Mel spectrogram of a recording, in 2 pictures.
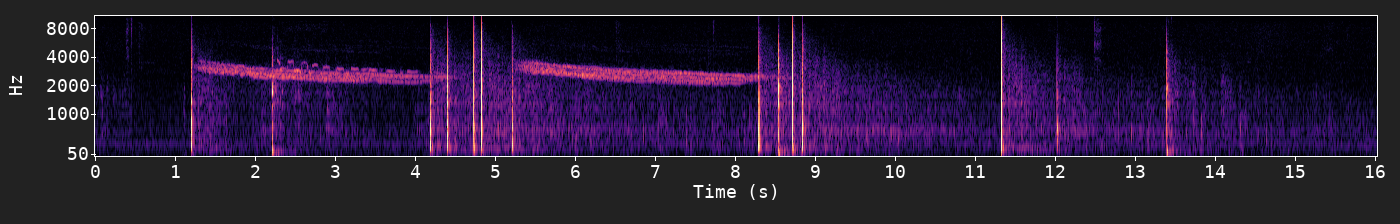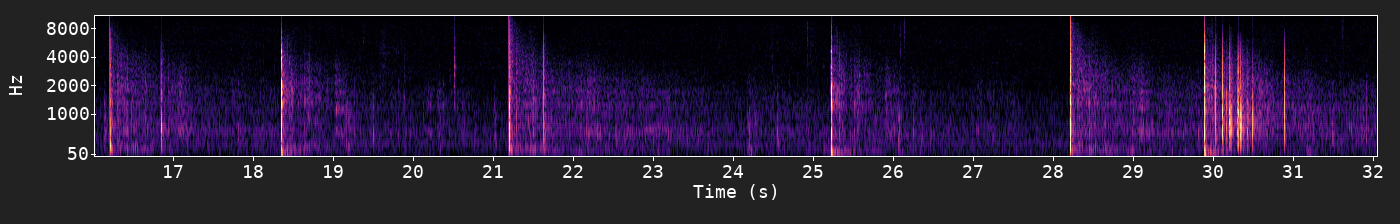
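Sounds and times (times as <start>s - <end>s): fireworks bursting: 1.1s - 10.3s, 29.8s - 32.0s
firework whistles: 1.2s - 9.7s.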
